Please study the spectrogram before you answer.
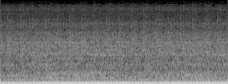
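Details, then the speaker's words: Fiat Tempra idling after worn, too-thin alternator pulley replaced by refitting the old original alternator: smooth, even idle hum with no belt squeal or chirp; belt noise fixed, silent. "O meu antigo desse alternador aqui ó e funcionou perfeitamente aí ó tem barulho nenhum silencios silencioso galera só alegria"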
